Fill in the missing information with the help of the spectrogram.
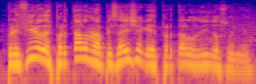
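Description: A young man with an Argentine accent, joking in quick interjections during a casual chat. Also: high-pitched, big pitch swings, a little mellow, soft background music. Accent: Argentine Spanish.

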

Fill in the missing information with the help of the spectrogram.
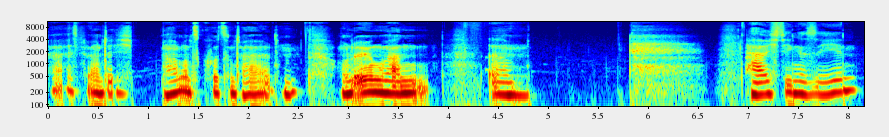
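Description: A woman vlogger rambling in a drifting, dreamy way, thinking aloud and now and then dropping to a soft whisper. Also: mid-range voice, flat delivery, a little slow, gravelly, pauses often, breathy edge. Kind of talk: rambling casual monologue.

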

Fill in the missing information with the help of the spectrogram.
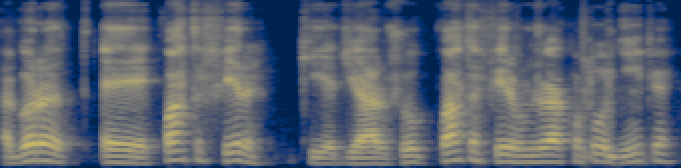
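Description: A man's voice: mid-range voice, quick pace, a little mellow. A Brazilian man in casual football banter as a podcast co-host, speaking in slangy street talk, repetitive and insistent. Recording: dull lo-fi podcast audio.

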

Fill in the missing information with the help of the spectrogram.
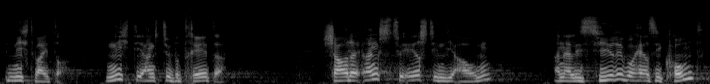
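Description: A man gives a devotional teaching talk in a slightly high voice, earnest and reflective. He pauses with fillers and corrects himself as he goes. His voice rings with a long reverb. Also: lively intonation, dark tone.

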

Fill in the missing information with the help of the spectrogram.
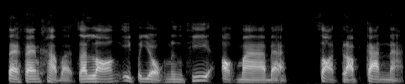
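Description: A man's voice: medium pitch, fast talker, dry recording, studio quality. A man co-hosting a casual podcast chat, recapping a series with frequent laughs and acted-out quotes. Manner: animated, laughing often, acts out characters' lines. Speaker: podcast co-host.

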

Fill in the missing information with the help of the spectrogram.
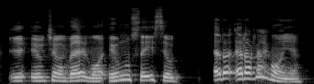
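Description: A man, a teacher, chatting casually on a podcast in a quick, self-deprecating way. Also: on the high side, animated, darkish tone. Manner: fast-talking, self-deprecating. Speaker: teacher and new online creator.

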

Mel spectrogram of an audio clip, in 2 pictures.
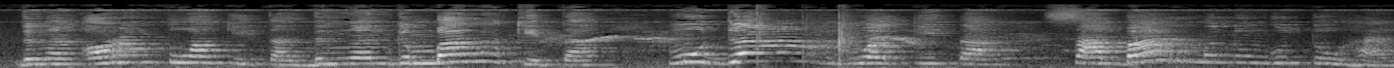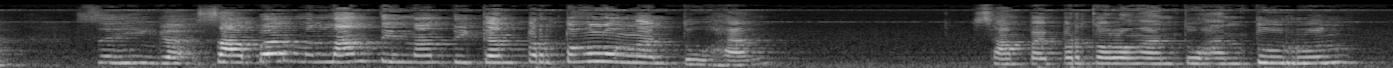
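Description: High-voiced woman pastor preaching. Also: very echoey, a little hiss or hum, rough recording. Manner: animated preaching with acted-out quotes and questions to the congregation. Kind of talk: sermon.

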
